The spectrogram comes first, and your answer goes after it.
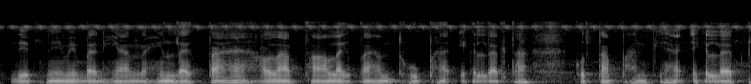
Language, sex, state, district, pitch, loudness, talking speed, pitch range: Maithili, male, Bihar, Supaul, 80 Hz, -31 LUFS, 160 wpm, 80-85 Hz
